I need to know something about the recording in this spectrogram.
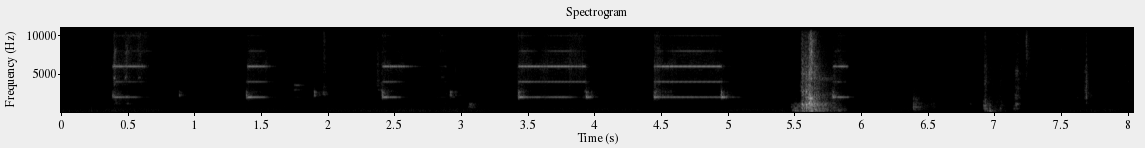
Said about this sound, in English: I hear that microwave. Here comes the microwave.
